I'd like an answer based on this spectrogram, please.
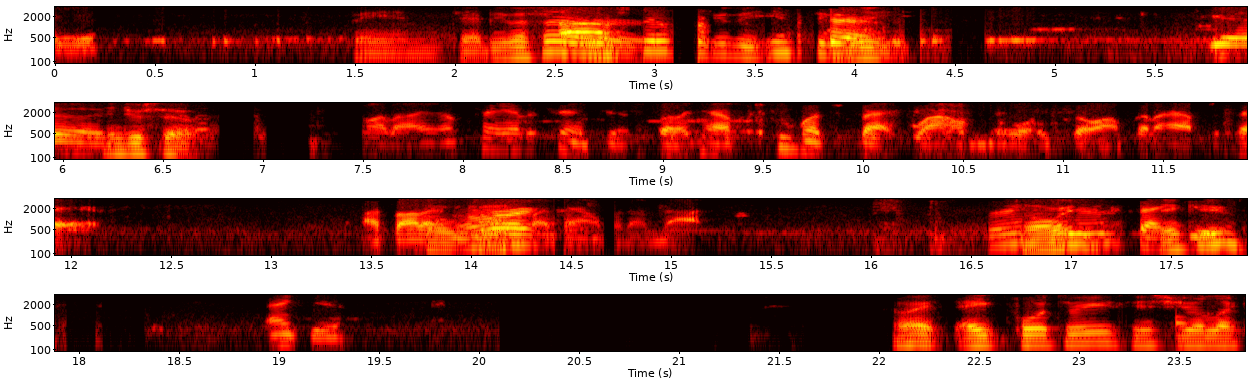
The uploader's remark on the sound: TNTSuperfantastic Conference Call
